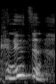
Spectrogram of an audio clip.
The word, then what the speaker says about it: Knutson: got it knutson okay i didn't know if the k was silent angelo or if it or if it wasn't silent so so normally like knight as in k-n-i-g-h-t the k is silent so this was my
